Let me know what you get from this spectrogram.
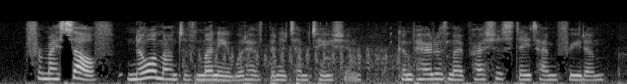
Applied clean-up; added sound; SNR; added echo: none; Bird; 16 dB; none.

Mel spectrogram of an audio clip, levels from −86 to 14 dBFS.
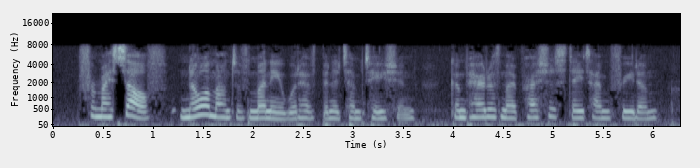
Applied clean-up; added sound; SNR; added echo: none; none; none; none.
